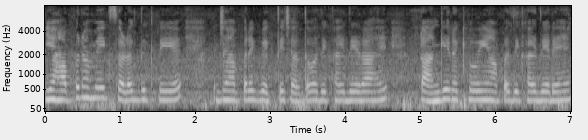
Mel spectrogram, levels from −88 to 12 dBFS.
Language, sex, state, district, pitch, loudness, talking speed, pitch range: Hindi, female, Bihar, East Champaran, 220 Hz, -16 LUFS, 230 wpm, 215-230 Hz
